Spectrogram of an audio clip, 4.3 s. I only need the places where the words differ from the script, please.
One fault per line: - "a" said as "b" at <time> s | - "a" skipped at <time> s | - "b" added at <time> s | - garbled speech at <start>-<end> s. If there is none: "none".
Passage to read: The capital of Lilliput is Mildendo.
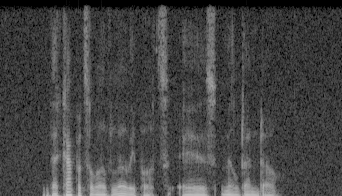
none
